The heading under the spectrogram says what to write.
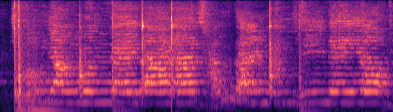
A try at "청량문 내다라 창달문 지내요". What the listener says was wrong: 청에도 강이 있고 창달문 지내요 할 때 창에도 강이 있어야 돼 그렇지 않으면 완전 글리는 소리야 청량문 내다라 창달문 지내요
